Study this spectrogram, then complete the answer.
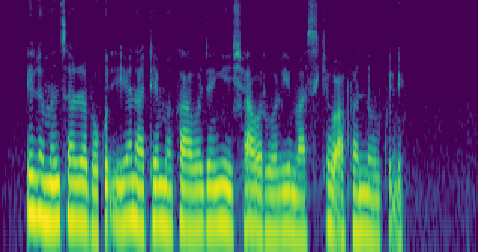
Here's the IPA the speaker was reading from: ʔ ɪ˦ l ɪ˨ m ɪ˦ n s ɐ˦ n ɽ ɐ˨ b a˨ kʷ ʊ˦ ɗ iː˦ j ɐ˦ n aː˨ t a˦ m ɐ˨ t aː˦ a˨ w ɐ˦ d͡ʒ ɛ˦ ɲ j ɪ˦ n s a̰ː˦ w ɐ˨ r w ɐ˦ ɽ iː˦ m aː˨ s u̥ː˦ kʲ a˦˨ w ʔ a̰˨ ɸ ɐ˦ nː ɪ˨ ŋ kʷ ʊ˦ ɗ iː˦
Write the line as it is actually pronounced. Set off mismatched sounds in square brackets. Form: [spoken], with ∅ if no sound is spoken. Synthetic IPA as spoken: ʔ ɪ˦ l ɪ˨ m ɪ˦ n s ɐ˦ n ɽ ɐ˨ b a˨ kʷ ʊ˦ ɗ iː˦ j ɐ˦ n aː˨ t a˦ m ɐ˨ [k] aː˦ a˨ w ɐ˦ d͡ʒ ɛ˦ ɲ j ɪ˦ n [ʃ] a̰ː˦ w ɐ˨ r w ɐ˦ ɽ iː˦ m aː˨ s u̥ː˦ kʲ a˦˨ w ʔ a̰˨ ɸ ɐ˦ nː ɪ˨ ŋ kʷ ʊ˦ ɗ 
